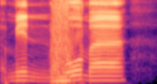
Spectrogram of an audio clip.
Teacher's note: Nun di sini harus jelas karena bertemu dengan huruf ha, maka tidak boleh ditahan. Misalnya ditambah dengan gunnah min huma, ini enggak boleh.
